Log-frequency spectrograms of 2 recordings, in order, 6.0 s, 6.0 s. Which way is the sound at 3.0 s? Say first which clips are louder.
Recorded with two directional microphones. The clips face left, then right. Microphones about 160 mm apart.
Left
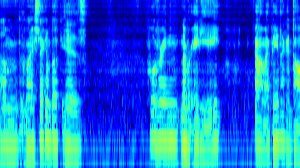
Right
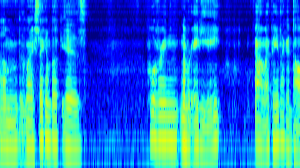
Right 8 dB; 35° right (ahead or behind).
